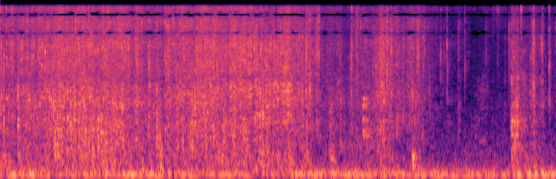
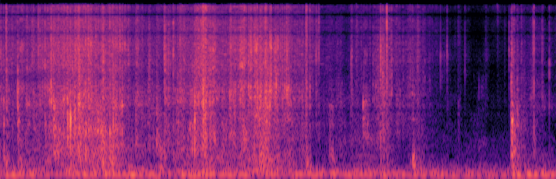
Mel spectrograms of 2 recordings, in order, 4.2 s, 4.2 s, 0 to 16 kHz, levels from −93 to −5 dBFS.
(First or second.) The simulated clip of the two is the second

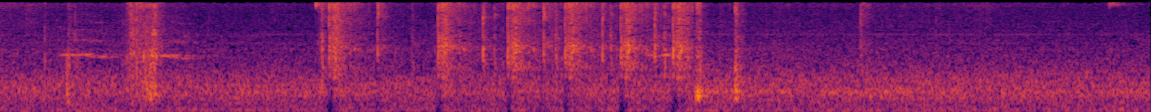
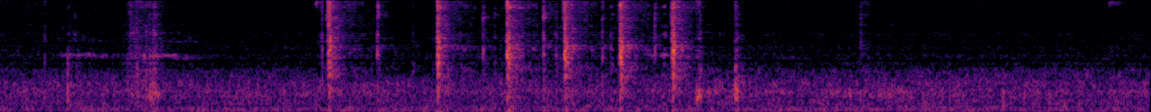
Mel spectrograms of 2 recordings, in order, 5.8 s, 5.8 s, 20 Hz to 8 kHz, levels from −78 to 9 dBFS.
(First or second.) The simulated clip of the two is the second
